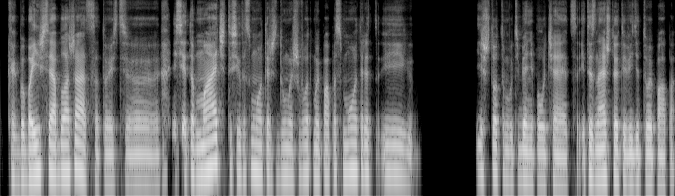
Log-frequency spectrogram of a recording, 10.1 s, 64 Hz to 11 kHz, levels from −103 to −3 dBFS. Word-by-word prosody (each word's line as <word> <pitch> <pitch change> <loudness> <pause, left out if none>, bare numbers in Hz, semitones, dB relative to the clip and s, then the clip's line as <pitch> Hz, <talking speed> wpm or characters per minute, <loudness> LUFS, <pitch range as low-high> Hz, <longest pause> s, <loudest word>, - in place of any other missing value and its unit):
как 110 -2 -4
бы 110 +2 +1
боишься 120 +3 +5
облажаться. 120 -4 +3
То 95 - -5
есть, 95 0 -5
э, 95 -1 -3 0.2
если - - -1
это 120 - +1
матч, 130 +7 +4
ты - - -10
всегда 115 -1 -1
смотришь, 115 -3 -2
думаешь: 110 -1 -3
"Вот 120 +1 -3
мой 110 -1 -1
папа 110 +1 -3
смотрит". 120 0 -1
И 120 -5 -4 0.9
и 125 - -4
что-то 115 -1 -1
у 100 -1 -4
тебя 105 +2 0
не 100 - -2
получается, 95 -2 -2
и - - -8
ты 115 - +2
знаешь, 105 +2 +4
что 110 -1 0
это 105 -1 +1
видит 95 0 -1
твой 100 -1 +2
папа. 90 -1 -4
110 Hz, 195 wpm, -26 LUFS, 100-120 Hz, 0.9 s, боишься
